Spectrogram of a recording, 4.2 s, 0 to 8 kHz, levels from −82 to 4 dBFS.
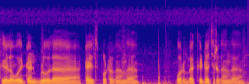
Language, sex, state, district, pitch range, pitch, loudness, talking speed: Tamil, male, Tamil Nadu, Kanyakumari, 100-115 Hz, 110 Hz, -17 LUFS, 130 wpm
